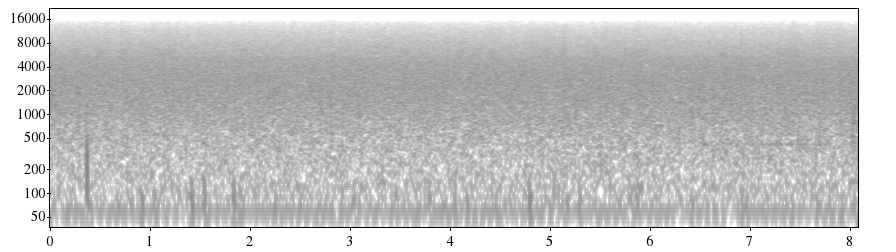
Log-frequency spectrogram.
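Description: Near silence: only a faint steady hiss of the soundtrack's background noise, with a tiny click about half a second in.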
